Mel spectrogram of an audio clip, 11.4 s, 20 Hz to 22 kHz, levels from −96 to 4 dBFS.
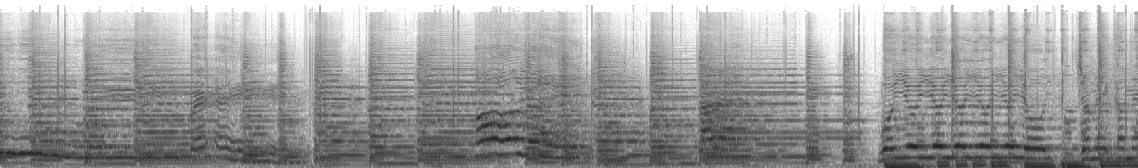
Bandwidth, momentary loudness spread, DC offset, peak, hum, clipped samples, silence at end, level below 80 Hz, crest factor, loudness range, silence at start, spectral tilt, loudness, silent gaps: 17.5 kHz; 8 LU; under 0.1%; -4 dBFS; none; under 0.1%; 0 s; -28 dBFS; 14 dB; 3 LU; 0 s; -6 dB/octave; -18 LUFS; none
